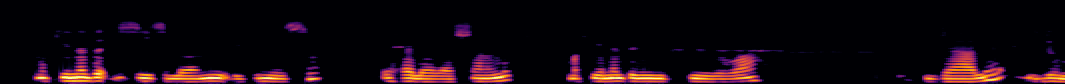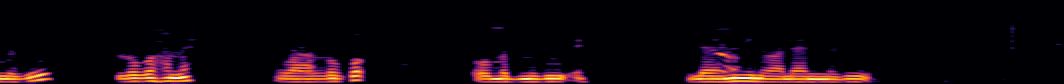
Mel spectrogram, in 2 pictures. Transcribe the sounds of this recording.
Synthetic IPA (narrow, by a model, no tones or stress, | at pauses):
mɐkʰiːnɐðɐɗɪsɛslaːmiɛɖɐt͡ʃɪnɛjsɔ | wɑħɑjlɐːɣaːʃɐnlʊɡ̚ | mɐkʰiːnɐðɐnijɪb̚kʰɛːðɐwɑː | d͡ʒaːlɛijɔmɐðuː | lʊɣɔɦɐnɛ | wɑːlʊɣɔ | ɔːmɐd̪mɐðuwʔɛh | laːmiːnwɑːlanmɐðuw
